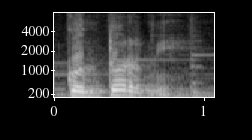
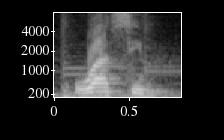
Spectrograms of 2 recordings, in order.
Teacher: este sufijo tiene dos realizaciones mi después de consonante y m después de vocal por ejemplo la palabra Contour termina en consonante por lo tanto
